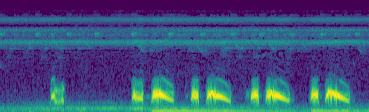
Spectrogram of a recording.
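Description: A dove coos in short, repeated, hollow calls nearby.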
